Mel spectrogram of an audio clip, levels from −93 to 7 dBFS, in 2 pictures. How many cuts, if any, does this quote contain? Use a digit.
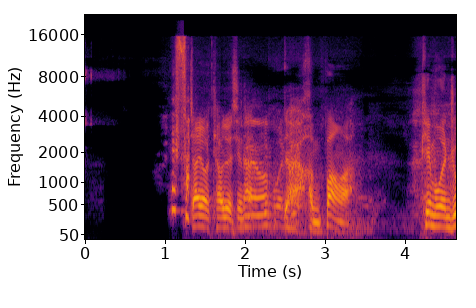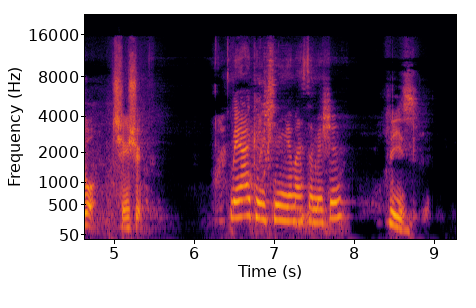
1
